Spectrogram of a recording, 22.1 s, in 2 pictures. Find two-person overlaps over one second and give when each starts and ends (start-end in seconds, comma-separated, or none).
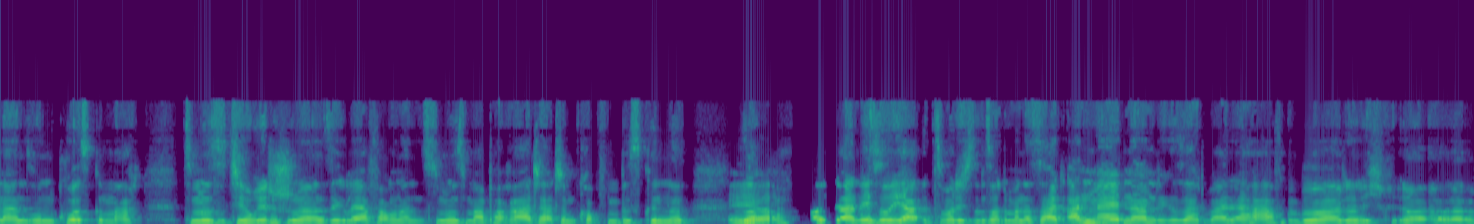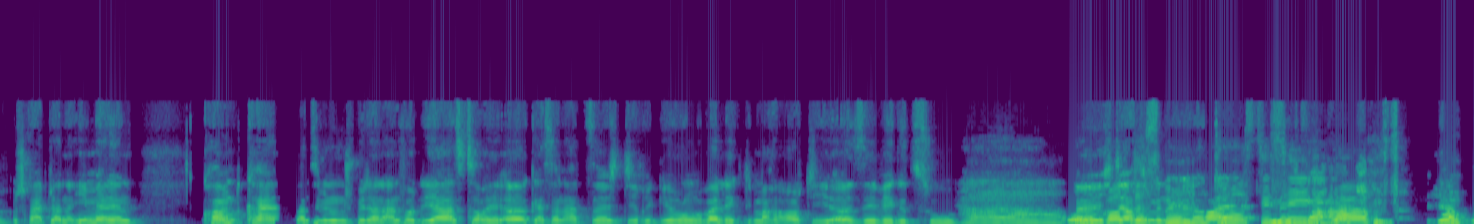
19.1-21.6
